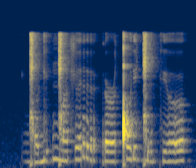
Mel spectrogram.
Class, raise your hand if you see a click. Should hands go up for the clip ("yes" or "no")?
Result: yes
